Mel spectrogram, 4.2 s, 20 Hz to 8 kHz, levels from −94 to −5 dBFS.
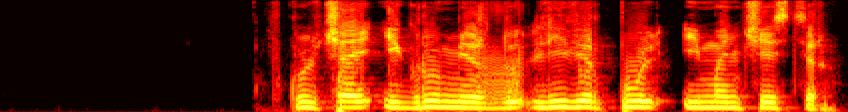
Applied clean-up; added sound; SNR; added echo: none; Fart; 11 dB; none.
